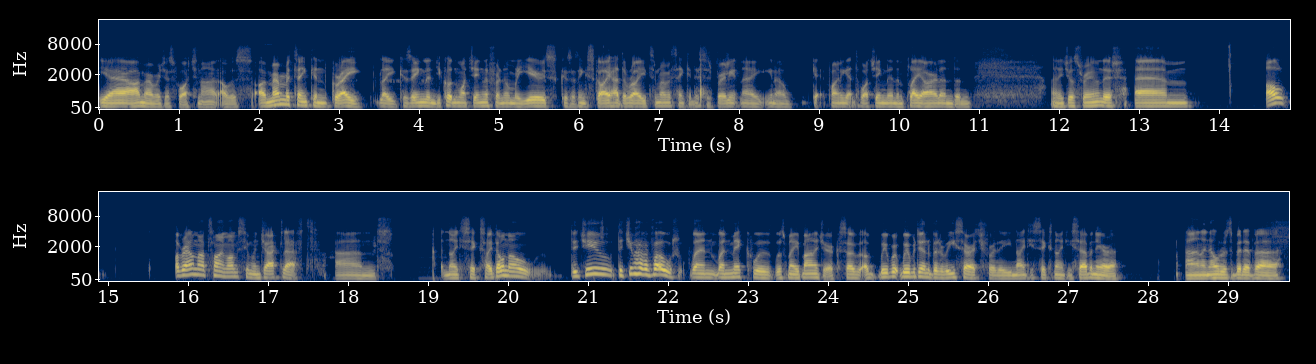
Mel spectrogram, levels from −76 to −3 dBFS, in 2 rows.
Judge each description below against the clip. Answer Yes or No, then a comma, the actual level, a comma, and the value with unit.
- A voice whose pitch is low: Yes, low, 105 Hz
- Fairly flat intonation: No, average, 3.3 semitones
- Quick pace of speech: Yes, fast, 220 wpm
